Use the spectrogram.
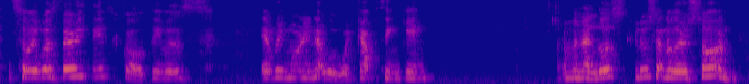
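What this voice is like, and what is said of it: Emotional voice breaking. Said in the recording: “my voice is breaking”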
